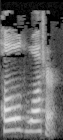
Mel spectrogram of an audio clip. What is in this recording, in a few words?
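"hold water", English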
